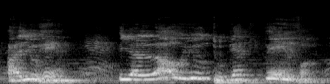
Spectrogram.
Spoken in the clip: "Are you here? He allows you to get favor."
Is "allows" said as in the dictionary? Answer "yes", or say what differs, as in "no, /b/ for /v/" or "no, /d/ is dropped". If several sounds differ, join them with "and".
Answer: no, /z/ is dropped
